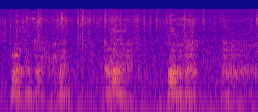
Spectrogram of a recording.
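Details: Two female Golden Retrievers play together, then suddenly start fighting, growling and grumbling in bursts of rough play, each rumbling growl rising and falling.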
